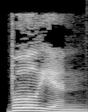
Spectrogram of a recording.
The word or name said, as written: bullionless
